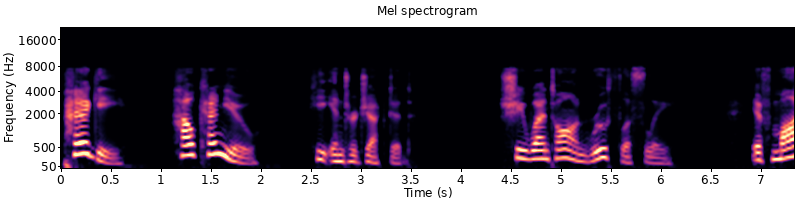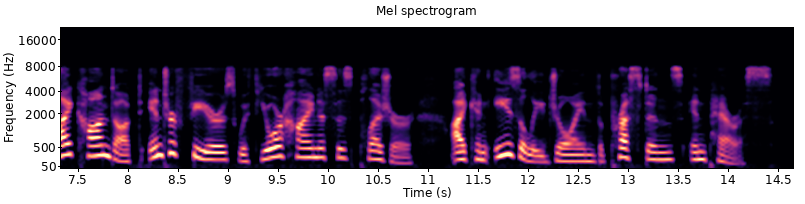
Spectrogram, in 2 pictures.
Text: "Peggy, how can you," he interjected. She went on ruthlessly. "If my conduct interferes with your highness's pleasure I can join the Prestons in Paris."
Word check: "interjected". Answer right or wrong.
right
